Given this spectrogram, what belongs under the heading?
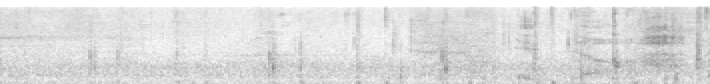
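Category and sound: animal, horse hooves clip-clopping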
